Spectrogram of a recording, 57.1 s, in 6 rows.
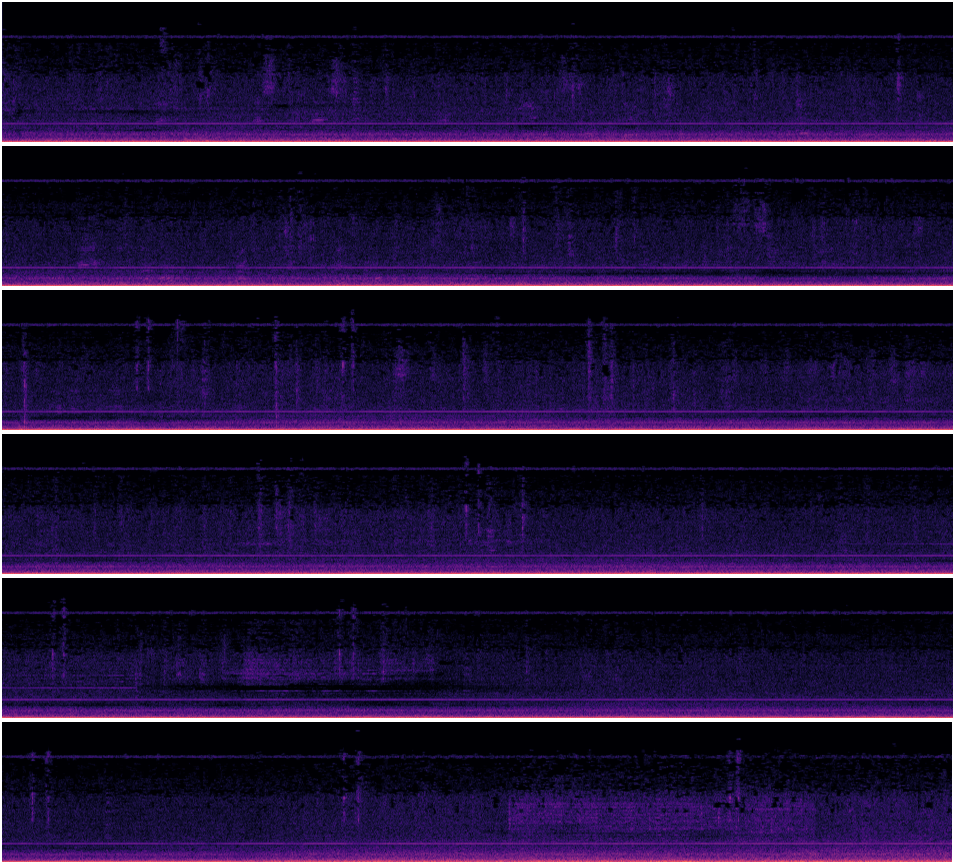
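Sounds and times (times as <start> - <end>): train rumbling inside carriage: 0.0 - 45.9, 47.2 - 57.0
high whine: 17.2 - 57.0.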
